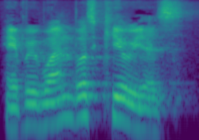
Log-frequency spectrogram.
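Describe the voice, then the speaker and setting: Male bedtime story narrator: unhurried pace, scripted read, mid-range pitch, audibly roomy, echoing recording. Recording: echoey room.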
